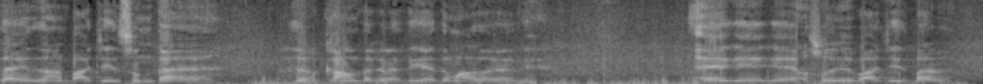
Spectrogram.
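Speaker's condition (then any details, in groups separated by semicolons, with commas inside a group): Difficulty speaking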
